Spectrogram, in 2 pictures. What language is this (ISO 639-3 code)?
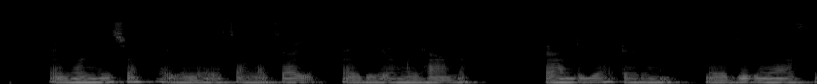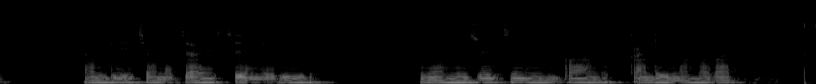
nyn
